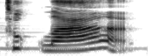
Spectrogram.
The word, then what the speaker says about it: thuốc lá: Um oh, thuốc lá thuốc lá.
